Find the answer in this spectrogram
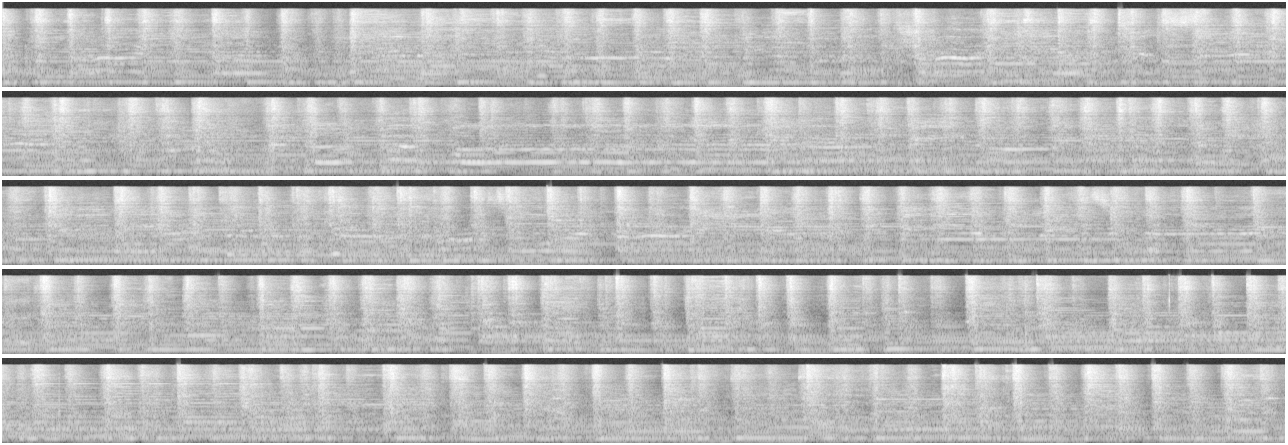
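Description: Three acoustic guitars, one of them a nylon-string classical guitar, playing an instrumental passage together with steady strumming.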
